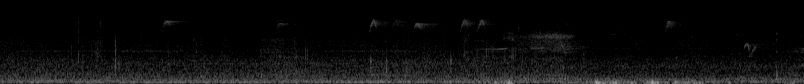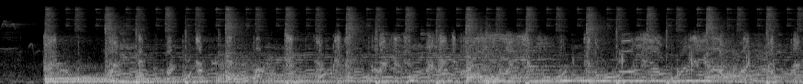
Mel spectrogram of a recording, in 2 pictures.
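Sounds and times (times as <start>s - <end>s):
low outdoor hiss: 0.0s - 16.0s
birds chirping: 0.4s - 16.0s
dull low thumps: 8.5s - 16.0s.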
